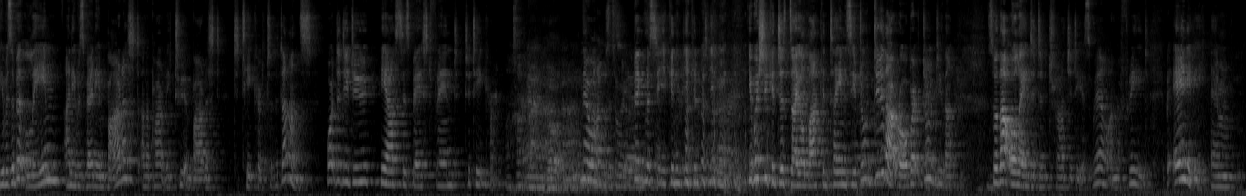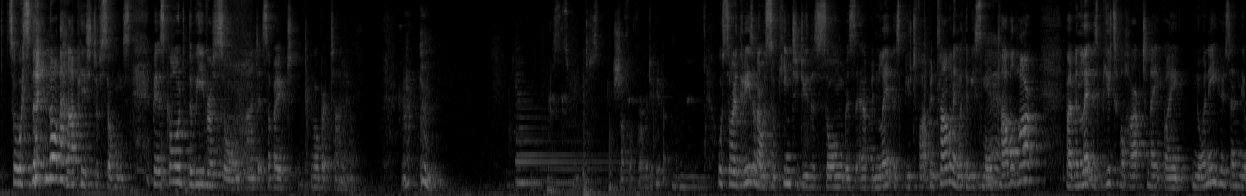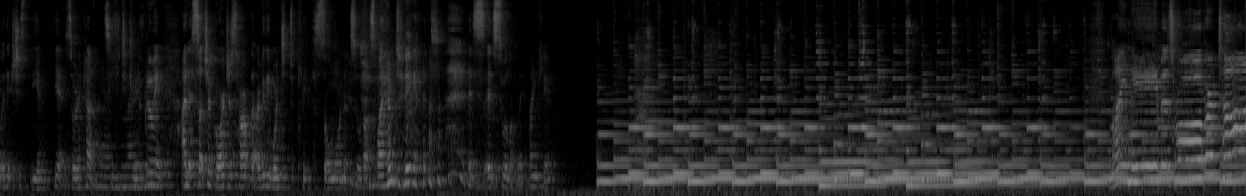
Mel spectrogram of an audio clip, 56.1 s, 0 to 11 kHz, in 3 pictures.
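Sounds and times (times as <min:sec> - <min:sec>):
harp plucked notes: 0:46.4 - 0:55.8.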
